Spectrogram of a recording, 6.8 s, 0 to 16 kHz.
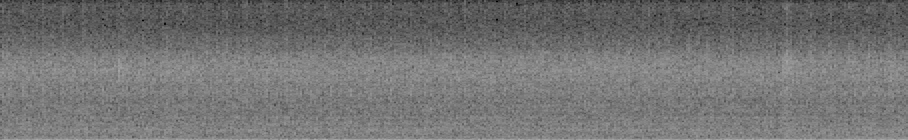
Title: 2015 Wrangler Cylinder 1 Misfire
